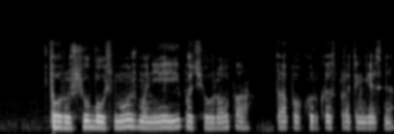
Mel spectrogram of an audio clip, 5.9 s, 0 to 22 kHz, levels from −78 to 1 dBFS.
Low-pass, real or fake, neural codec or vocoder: 7.2 kHz; fake; codec, 44.1 kHz, 7.8 kbps, Pupu-Codec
